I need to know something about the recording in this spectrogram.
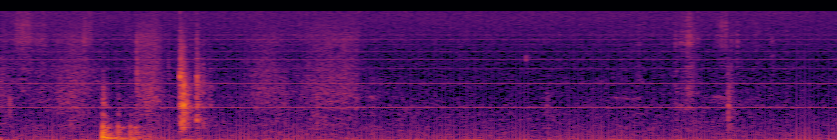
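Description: Small wooden pieces click and tap against a board.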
